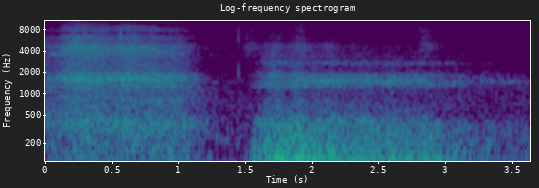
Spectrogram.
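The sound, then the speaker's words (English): Slow, deep breathing with a long, fine exhale: a steady airy rush of breath, alone and without speech, that fades midway and then swells again into a fuller, drawn-out breath. “Especially exhales, watch the exhales closely, long and fine.”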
